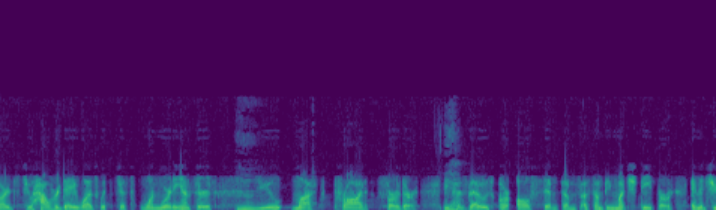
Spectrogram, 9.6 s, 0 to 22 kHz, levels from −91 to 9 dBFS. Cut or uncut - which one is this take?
uncut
